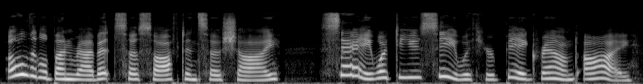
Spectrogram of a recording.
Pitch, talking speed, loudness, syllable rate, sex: 265 Hz, 175 wpm, -17 LUFS, 3.7 syllables/s, female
